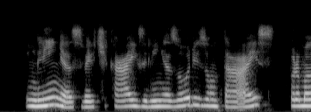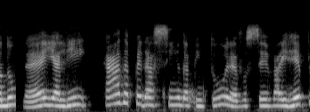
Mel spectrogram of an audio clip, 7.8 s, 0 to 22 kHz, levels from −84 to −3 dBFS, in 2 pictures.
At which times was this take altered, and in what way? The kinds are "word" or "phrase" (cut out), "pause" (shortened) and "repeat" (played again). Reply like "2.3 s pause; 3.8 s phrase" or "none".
3.5 s pause; 4.1 s word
